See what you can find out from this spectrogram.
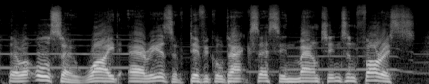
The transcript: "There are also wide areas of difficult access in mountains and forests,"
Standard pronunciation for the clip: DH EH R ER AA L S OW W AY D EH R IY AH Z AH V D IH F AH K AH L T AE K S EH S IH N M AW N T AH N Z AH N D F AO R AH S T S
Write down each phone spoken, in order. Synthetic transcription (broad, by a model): DH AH R ER AA L S OW W AY D EH R IY AH Z AH V D IH F AH K AH L T AE K S EH S IH N M AW N T AH N Z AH N F AO R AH S T S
